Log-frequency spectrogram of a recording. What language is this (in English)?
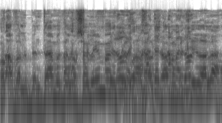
Hebrew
